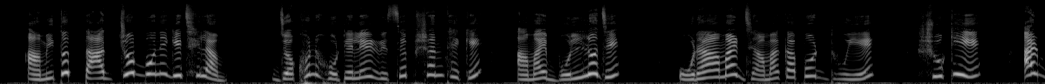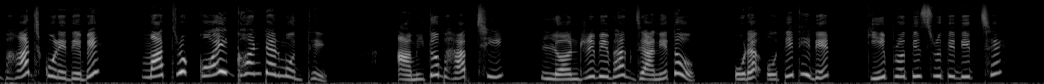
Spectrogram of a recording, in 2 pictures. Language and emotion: Bengali, surprised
